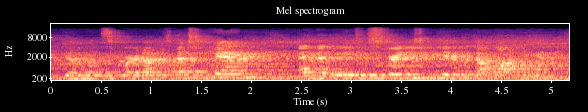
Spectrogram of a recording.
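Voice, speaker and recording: Over noticeable background noise and strong room echo, a woman speaks at a moderate pace. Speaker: fitness coach. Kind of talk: workout instruction. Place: gym. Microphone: camera far.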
